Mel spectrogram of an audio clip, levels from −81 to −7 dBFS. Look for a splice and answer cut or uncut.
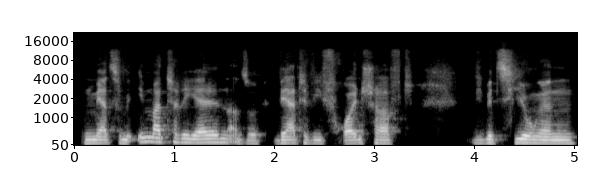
cut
